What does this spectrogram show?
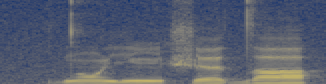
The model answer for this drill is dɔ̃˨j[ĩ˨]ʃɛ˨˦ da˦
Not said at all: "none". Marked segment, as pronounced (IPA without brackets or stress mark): ĩ˨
